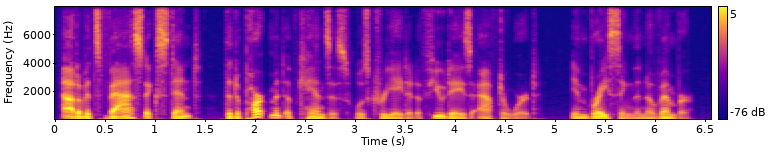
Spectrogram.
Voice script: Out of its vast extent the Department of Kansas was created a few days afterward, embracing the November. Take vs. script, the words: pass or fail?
pass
